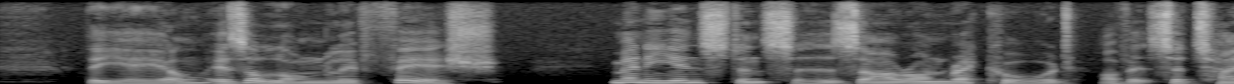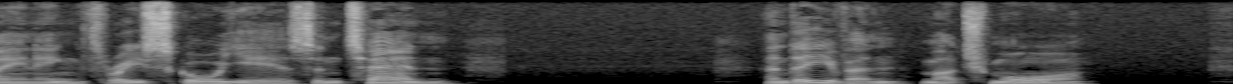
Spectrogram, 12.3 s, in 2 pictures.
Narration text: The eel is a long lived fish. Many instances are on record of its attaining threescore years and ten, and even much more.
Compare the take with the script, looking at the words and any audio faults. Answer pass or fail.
pass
